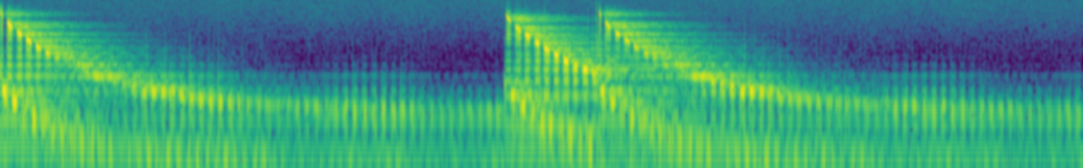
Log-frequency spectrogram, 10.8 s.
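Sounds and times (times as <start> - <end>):
synth: 0.0 - 2.6, 5.1 - 8.3.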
